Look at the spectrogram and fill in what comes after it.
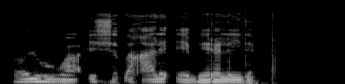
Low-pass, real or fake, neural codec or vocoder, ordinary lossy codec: none; real; none; none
